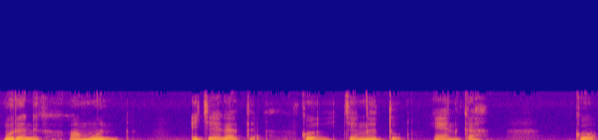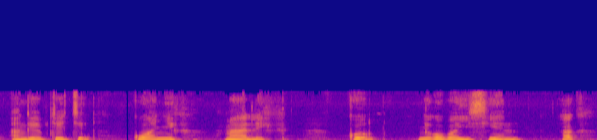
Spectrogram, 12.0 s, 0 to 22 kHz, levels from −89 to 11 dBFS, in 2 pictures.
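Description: A short hole breaks the speech from 2.55 to 2.57 s, just before "ko cheng'etu en", and again from 7.24 to 7.26 s, between "ko angepchechi" and "kwonyik malik". Both are a block of digital silence about 21 ms long, which fits a 1024-sample output buffer the program didn't fill in time. The sound drops straight to silence and back with no fade. Through the Bluetooth mSBC headset codec, nothing is heard above about 7.7 kHz.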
